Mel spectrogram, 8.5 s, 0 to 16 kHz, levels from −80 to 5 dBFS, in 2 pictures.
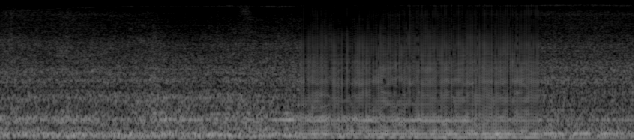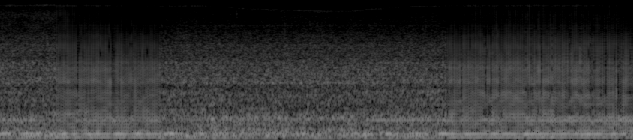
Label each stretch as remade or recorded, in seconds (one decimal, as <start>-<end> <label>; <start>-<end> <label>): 0.0-2.0 recorded; 2.0-3.6 remade; 3.6-4.6 recorded; 4.6-5.3 remade; 5.3-7.2 recorded; 7.2-8.5 remade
